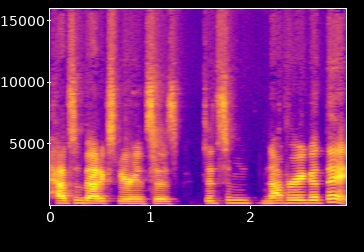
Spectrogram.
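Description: At a fairly slow pace, a woman talks in a medium pitch with an unremarkable speaking voice. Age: 40s. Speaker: recovery coach and podcaster. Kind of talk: interview.

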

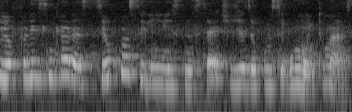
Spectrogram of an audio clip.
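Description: The speech moves at a very fast pace, with noticeable background noise behind it. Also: woman. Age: 20s. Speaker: affiliate marketer. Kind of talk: testimony. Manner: casual, filler-heavy.

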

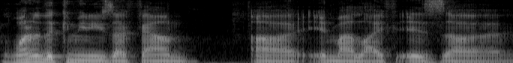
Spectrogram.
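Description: Here is a plain, everyday voice from a man, pitched fairly low. He moves at a fairly quick pace with ordinary pitch variation. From US, raised Vietnamese-American. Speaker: artist and designer, podcast co-host. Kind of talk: casual chat.

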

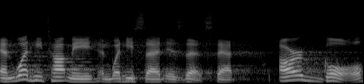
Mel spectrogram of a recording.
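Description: A man with an American accent and an unremarkable speaking voice talks at a moderate pace, his fairly high pitch carried by lively intonation. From US Midwest, Detroit, Michigan. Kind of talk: sermon.

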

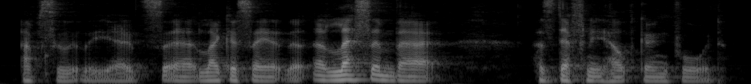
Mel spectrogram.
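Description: Speaking with an English accent, a man talks at a fairly quick pace in a fairly low, flat monotone with vocal fry. The recording is very clean, with a silent background. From small town in England. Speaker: games company founder and CEO. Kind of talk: interview. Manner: hesitant with frequent word repetitions.

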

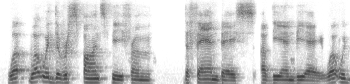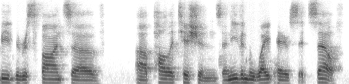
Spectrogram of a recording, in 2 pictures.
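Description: Keeping his loudness very even, a man talks in an ordinary speaking voice. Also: medium pitch for a man. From Toronto area, Canada. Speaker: podcast host. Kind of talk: casual sports podcast chat.

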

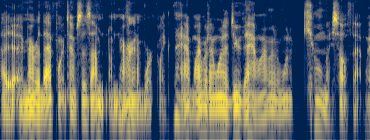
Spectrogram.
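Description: Very fast speech from a man, very deep and low in pitch, with ordinary pitch variation. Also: hardly any pauses. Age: 40s. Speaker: podcast host, accountant. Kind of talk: solo podcast monologue. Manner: halting, many fillers.

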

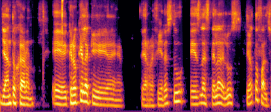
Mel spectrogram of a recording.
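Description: Against a quiet background, a man speaks at a fairly slow pace in an ordinary speaking voice. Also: fairly high pitch for a man, ordinary pitch variation. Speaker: architecture student. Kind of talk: casual chat.

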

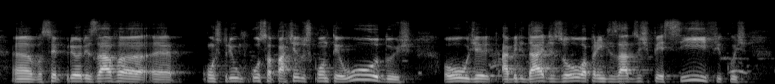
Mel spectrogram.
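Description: This man has an ordinary speaking voice, fairly high in pitch, moving at a moderate pace. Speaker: podcast host. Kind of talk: interview.

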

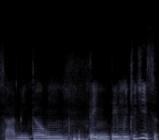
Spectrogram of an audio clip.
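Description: A woman speaks at medium pitch with a southern Brazilian accent. Her pace is moderate. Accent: gaúcho Brazilian Portuguese. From Rio Grande do Sul, Brazil. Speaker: journalist. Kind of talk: recorded testimony.

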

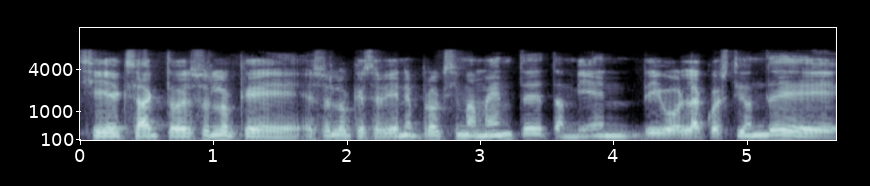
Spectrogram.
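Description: At a fairly slow pace with hardly any pauses, a man speaks in a normal speaking voice of medium pitch and fairly even intonation. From Mexico, Guadalajara (Jalisco). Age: 20s. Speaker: urban fishing project founder, sport angler. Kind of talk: interview.

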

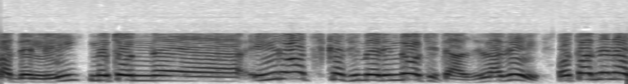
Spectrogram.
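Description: A man talking at a moderate pace. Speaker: caller. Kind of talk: phone-in rant. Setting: phone call. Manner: animated.

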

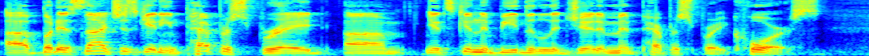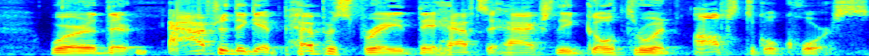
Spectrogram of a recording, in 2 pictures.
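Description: In a very clean recording with a silent background, a man with an American accent talks at a fairly quick pace in a fairly low-pitched, bright, sharp voice, animated in tone and lively in intonation. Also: very even loudness. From Southern California. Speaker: firearms instructor and combat veteran. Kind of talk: interview conversation. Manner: animated, with frequent fillers and repetitions.

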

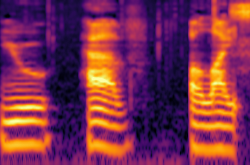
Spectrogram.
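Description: A man puts on a character voice, fairly low in pitch and delivered in a flat monotone. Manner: eerie, in unison.

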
